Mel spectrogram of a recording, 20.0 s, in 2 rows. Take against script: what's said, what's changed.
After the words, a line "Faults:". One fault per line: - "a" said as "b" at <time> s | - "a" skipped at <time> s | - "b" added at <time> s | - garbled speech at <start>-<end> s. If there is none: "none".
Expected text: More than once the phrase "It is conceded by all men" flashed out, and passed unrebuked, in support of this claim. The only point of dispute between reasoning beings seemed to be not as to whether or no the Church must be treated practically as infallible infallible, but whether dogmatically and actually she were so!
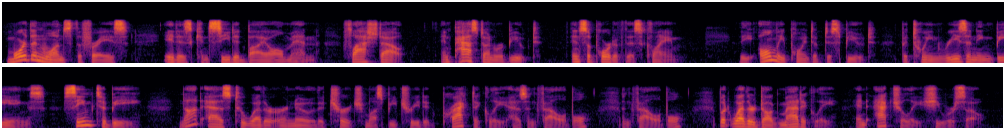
More than once the phrase "It is conceded by all men" flashed out, and passed unrebuked, in support of this claim. The only point of dispute between reasoning beings seemed to be not as to whether or no the Church must be treated practically as infallible infallible, but whether dogmatically and actually she were so!
Faults:
none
